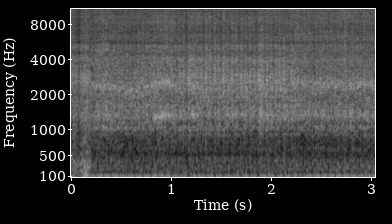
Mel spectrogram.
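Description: CFMOTO 1000MT-X adventure motorcycle pulling away toward an off-road trail, its engine a steady, loud low rumble with a sharp knock at the start, continuing alone without talk.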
